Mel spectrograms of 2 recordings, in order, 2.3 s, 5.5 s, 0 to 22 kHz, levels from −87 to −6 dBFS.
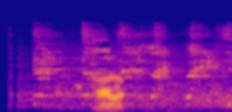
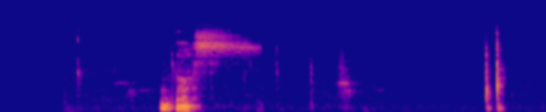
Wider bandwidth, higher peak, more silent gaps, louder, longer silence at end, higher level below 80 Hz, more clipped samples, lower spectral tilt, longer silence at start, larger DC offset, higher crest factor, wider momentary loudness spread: first, 10 kHz vs 8 kHz; about the same, -12 dBFS vs -12 dBFS; neither; first, -30 LUFS vs -33 LUFS; second, 0 s vs 0.45 s; first, -72 dBFS vs -78 dBFS; neither; second, -3 dB/octave vs -5 dB/octave; second, 0.1 s vs 1.6 s; neither; second, 18 dB vs 26 dB; about the same, 14 LU vs 16 LU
